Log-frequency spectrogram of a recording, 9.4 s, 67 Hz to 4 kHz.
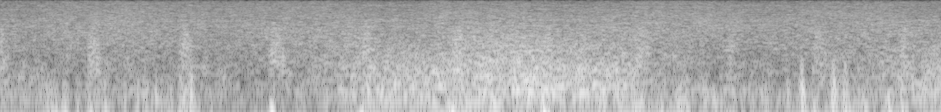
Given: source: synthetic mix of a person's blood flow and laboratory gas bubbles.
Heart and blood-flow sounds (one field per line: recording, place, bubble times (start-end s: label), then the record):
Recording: Doppler ultrasound of blood flow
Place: subclavian vein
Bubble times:
no bubbles
From the record:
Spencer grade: 0 (complete lack of bubble signals)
